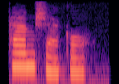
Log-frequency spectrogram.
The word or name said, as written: hamshackle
